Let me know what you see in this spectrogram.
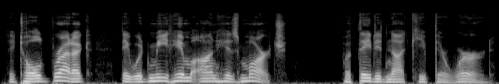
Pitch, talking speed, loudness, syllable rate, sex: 125 Hz, 215 wpm, -17 LUFS, 4.5 syllables/s, male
